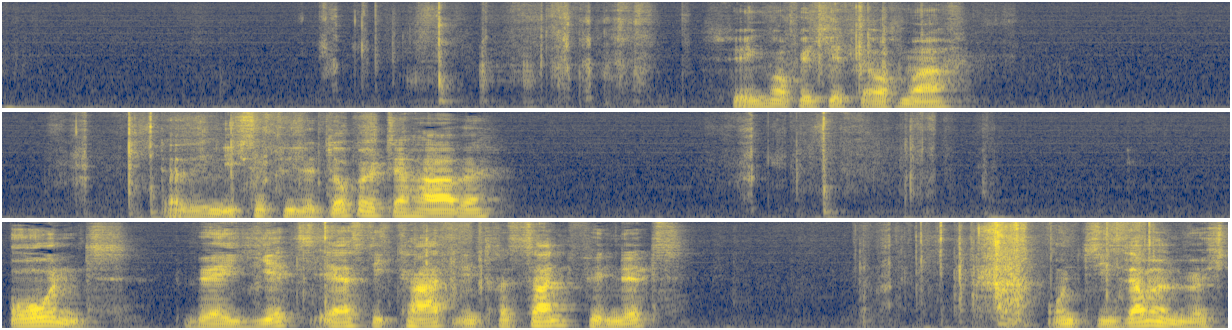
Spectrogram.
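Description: Stiff trading cards rustle and tap softly as they are shuffled by hand.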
